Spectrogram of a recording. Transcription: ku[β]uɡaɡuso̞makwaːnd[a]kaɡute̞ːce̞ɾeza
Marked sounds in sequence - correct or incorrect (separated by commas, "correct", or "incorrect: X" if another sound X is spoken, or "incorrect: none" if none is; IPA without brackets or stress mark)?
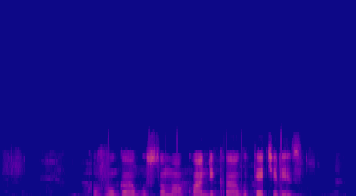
incorrect: v, incorrect: i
